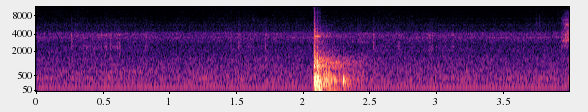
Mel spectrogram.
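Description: A single sharp knock about halfway through, over a low steady hum.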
